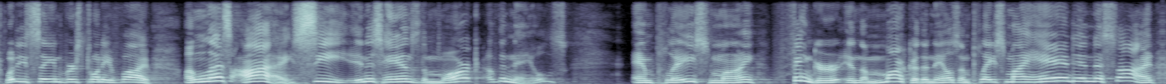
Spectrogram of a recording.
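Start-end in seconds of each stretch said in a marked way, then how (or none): 1.9-11.6 loud, slow, high-pitched emphatic refusal; dead-set doubter laying down his terms; emphatic defiant vow. Acted. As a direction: declare it forcefully, dragging out each key word. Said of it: "I don't know that he said it like that".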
